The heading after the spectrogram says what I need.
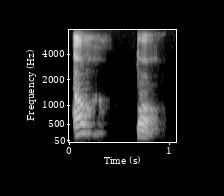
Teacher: فإن النفس ينحبس انحباسا تاما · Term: الجهر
